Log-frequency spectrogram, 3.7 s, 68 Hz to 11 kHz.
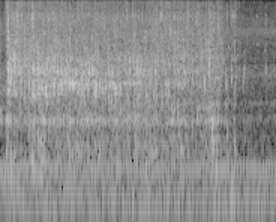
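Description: A 1992 Peerless Hancock toilet flushing while clogged on a washcloth, a steady rushing, gurgling surge of water close by that fades slightly toward the end, with no talking.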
